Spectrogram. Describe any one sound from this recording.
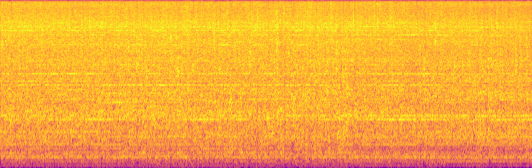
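A tractor engine runs with a steady loud drone close by.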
